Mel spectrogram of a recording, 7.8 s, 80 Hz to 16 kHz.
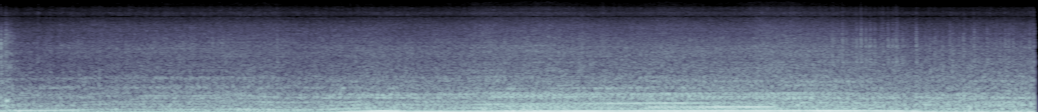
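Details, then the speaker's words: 1999 Jeep Wrangler TJ in street traffic after the Dana 35 rear diff rebuild, regeared 3.07 to 4.56: steady drive drone rising with throttle and settling on the coast, with no gear whine or clunk. Never this quiet before. Normal rear differential. "I never knew this Jeep was this quiet. It feels good."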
